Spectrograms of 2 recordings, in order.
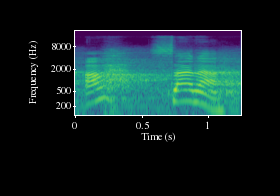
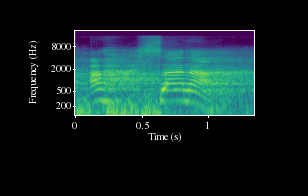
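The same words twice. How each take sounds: No difference in how they are said.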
